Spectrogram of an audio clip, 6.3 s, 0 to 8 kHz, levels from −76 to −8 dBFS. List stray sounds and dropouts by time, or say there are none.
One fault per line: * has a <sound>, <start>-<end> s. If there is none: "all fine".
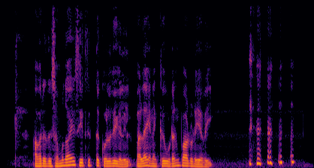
* has a laugh, 5.0-5.9 s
